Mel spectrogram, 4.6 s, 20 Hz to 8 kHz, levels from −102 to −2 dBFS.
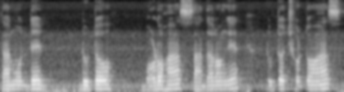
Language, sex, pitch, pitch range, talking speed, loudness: Bengali, male, 130 Hz, 125-140 Hz, 115 wpm, -18 LUFS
